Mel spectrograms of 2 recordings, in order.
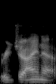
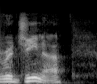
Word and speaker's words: Regina: way that they pronounced regina which is the capital of saskatchewan yes yes he said regina uh the way it would be a woman's first name in the united states but more funny than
